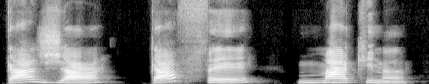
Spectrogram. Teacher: marca a posição da sílaba tônica e o timbre aberto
